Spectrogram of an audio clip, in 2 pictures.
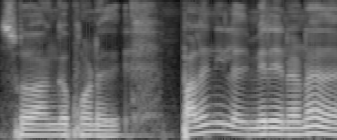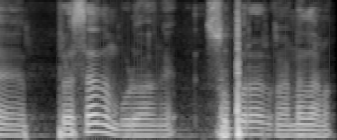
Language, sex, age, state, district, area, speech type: Tamil, male, 18-30, Tamil Nadu, Nagapattinam, rural, spontaneous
